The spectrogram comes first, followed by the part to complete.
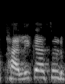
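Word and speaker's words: phthalic acid: अब थोड़ा सा कॉमन नेम देख लो, COH, COH, इसको हम थैलिक एसिड बोलते हैं, थैलिक एसिड, PHTHALA, इसमें P साइलेंट है, PH, थैलिक एसिड नाम है इसको।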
